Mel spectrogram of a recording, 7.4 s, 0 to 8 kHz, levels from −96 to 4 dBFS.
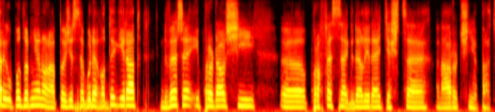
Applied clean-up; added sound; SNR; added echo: neural diffusion model UNIVERSE++.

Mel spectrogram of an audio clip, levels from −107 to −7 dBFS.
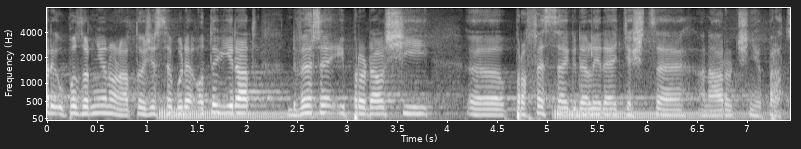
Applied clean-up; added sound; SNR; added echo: none; Bass guitar; 9 dB; none.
